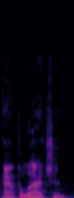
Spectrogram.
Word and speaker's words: Appalachian: Strictly speaking, if you're from the southern region of the Appalachian Mountains, you pronounce it just like that, Appalachian.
